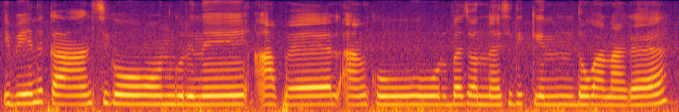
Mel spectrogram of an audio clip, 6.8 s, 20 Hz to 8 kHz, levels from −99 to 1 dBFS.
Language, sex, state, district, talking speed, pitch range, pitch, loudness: Chakma, female, Tripura, Dhalai, 90 wpm, 225-240 Hz, 230 Hz, -12 LUFS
